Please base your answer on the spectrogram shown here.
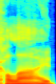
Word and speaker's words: Kaleid: And it also had an instrumental B-side called Collide, and that's K-A-L-I-E-D. And we had no idea how to pronounce that until someone posted an article where Martin Elgore stated that he meant it as in kaleidoscope.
